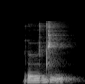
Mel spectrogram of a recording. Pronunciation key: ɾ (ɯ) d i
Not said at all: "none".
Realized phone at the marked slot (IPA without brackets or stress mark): ɯ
